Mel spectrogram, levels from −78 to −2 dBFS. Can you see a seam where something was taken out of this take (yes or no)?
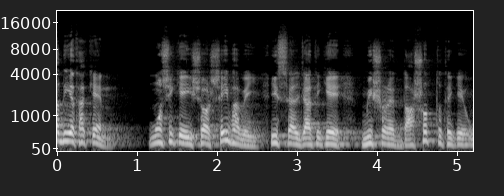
yes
